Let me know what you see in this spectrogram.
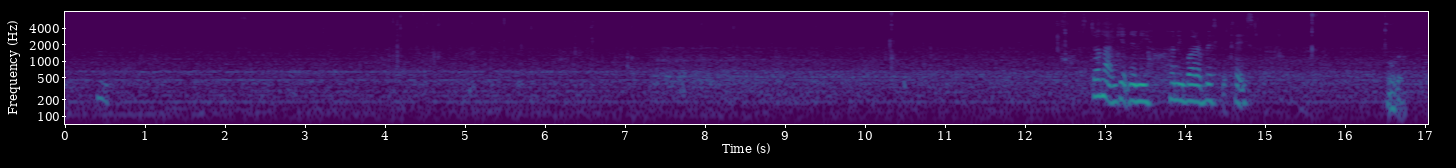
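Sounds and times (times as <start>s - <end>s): steady low hum: 0.0s - 17.0s
person chewing crispy food: 0.2s - 7.3s.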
